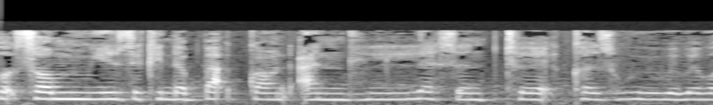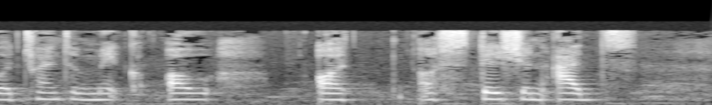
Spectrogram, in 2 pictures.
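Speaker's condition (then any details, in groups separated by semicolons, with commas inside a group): Stammering; childhood stammering, attended small stammering therapy group; repeated sounds, repeated words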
